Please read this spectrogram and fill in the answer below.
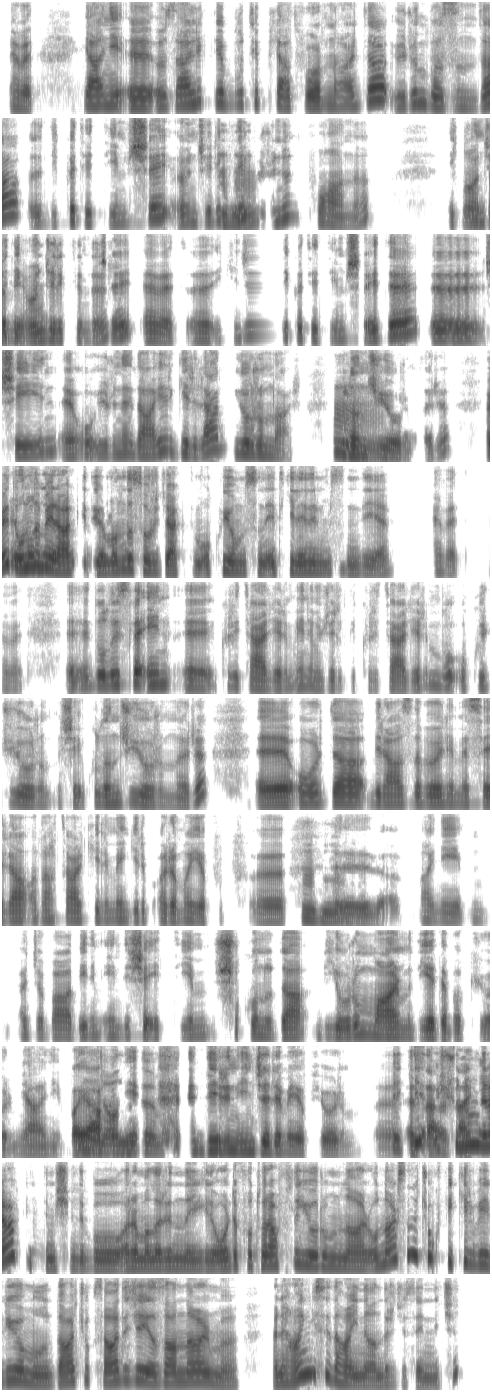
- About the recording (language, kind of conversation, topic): Turkish, podcast, Çevrim içi alışveriş yaparken nelere dikkat ediyorsun ve yaşadığın ilginç bir deneyim var mı?
- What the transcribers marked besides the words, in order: laughing while speaking: "hani"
